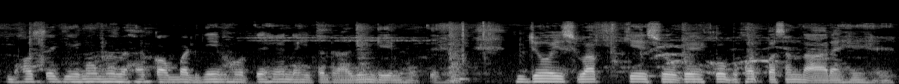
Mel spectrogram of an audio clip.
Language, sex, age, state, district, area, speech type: Urdu, male, 30-45, Uttar Pradesh, Gautam Buddha Nagar, urban, spontaneous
